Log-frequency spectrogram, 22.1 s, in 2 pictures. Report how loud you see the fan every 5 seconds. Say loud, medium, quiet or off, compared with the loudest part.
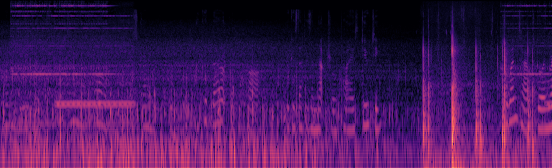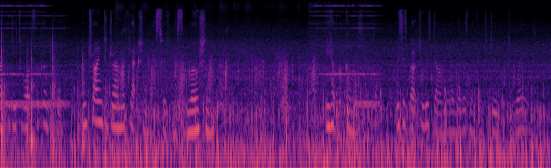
loud, medium, loud, loud, loud.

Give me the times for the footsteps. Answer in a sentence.
You can hear the footsteps from 8.4 to 18.6 s.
